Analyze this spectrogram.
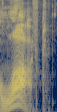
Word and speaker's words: L0pht: classic hacker group called The Loft and that is spelled l0 PHT as only hackers would to and he wrote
